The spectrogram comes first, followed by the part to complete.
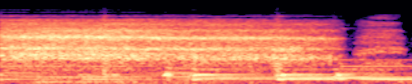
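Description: A long, breathy exhale out of the mouth, an "ocean breath" hiss that fades away near the end, over soft background music with steady held notes.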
